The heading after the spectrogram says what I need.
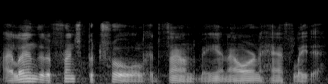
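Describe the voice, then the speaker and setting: A war correspondent narrates in the first person for a radio drama. His voice is fairly low, grave and measured, with clear rumbling noise behind it. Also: big pitch swings. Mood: grave, tense. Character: American male war correspondent recounting battle ordeal.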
